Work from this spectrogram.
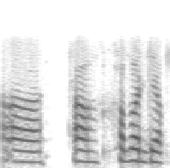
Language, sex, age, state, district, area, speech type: Assamese, female, 45-60, Assam, Dhemaji, rural, conversation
